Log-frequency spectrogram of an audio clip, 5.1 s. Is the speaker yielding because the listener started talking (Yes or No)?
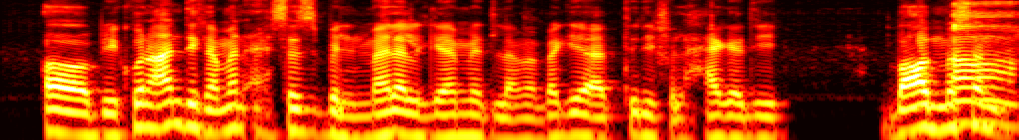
No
